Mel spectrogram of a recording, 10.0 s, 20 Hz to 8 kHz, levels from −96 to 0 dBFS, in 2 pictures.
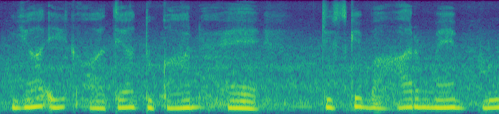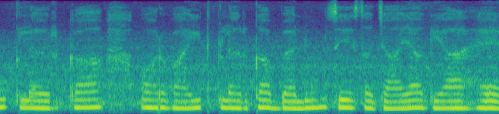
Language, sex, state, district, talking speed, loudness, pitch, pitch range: Hindi, female, Jharkhand, Deoghar, 120 wpm, -15 LUFS, 195 Hz, 185-205 Hz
